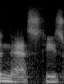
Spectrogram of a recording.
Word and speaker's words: Gnasty: Off to Nasty's World or Gnasty as it's pronounced.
